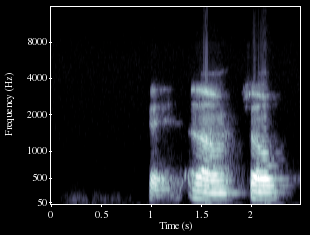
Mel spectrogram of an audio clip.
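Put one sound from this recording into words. An elderly man speaks over an online call.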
